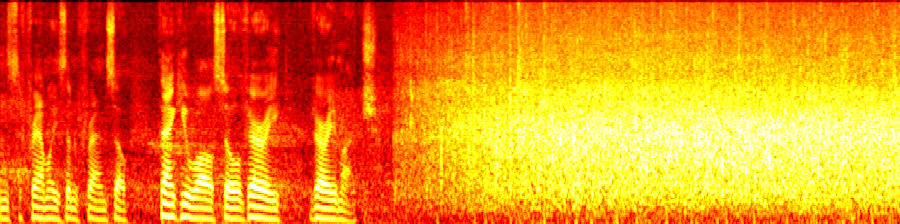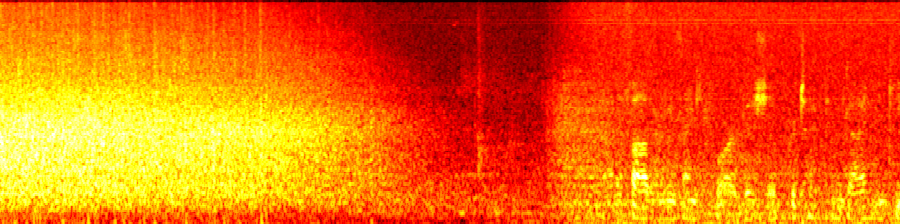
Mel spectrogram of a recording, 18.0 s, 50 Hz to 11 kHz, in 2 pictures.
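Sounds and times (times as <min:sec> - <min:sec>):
congregation applauding: 0:03.9 - 0:13.4, 0:14.5 - 0:18.0.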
